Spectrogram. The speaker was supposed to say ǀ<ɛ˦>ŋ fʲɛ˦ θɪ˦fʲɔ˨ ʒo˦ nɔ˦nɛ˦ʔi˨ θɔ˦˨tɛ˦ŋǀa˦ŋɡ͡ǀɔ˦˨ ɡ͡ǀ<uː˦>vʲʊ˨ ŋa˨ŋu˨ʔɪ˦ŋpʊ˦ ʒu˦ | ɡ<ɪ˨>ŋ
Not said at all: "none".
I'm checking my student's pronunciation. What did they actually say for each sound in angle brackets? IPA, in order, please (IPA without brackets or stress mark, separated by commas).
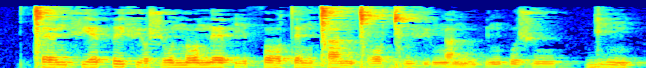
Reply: ɛ˦, u˦, i˨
